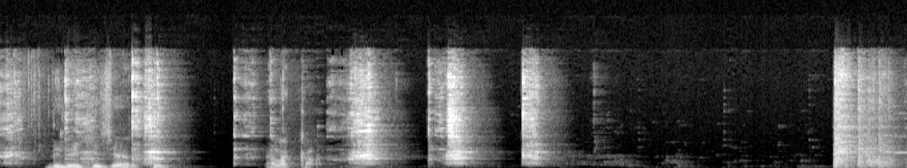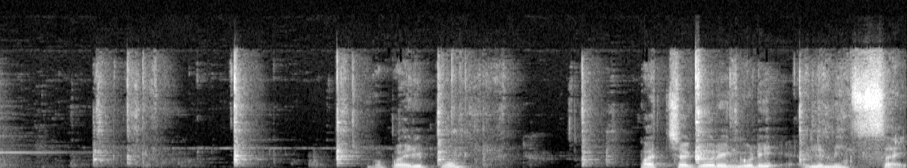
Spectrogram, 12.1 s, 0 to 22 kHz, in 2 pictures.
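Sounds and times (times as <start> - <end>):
metal spoon scraping steel pot: 0.0 - 3.8, 6.6 - 12.0.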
